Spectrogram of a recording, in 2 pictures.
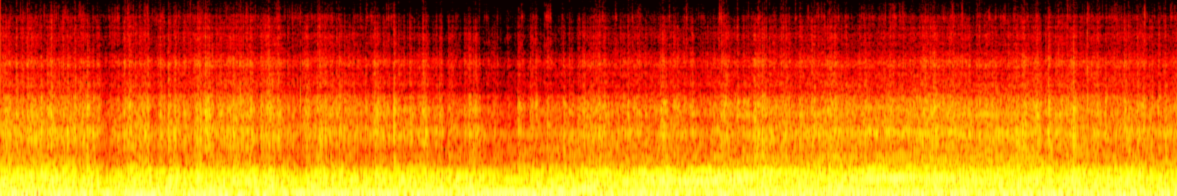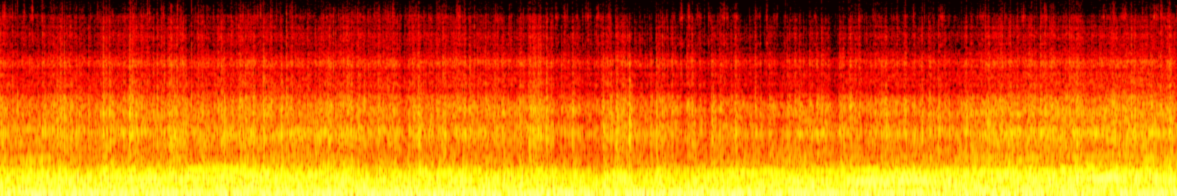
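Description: Camaro race car's engine running hard under racing load, heard from inside its stripped, roll-caged cabin. The engine note climbs and drops several times, over a steady rush of wind and road noise.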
